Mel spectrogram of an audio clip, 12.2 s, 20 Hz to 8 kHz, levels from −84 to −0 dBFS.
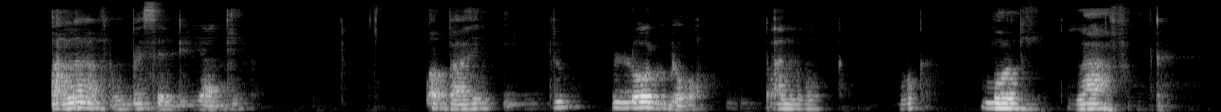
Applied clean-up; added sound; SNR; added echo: neural mask model DeepFilterNet 3.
